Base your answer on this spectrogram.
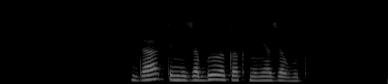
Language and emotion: Russian, neutral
